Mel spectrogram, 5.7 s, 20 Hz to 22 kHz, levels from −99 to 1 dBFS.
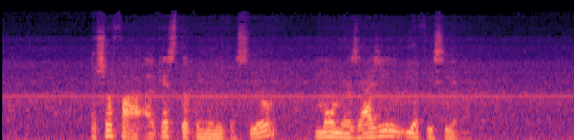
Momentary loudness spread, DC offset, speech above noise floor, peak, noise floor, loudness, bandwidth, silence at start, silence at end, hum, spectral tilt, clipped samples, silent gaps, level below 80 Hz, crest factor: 23 LU; under 0.1%; 22 dB; -2 dBFS; -42 dBFS; -20 LUFS; 13.5 kHz; 0.05 s; 0 s; none; -7.5 dB/octave; under 0.1%; none; -46 dBFS; 18 dB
